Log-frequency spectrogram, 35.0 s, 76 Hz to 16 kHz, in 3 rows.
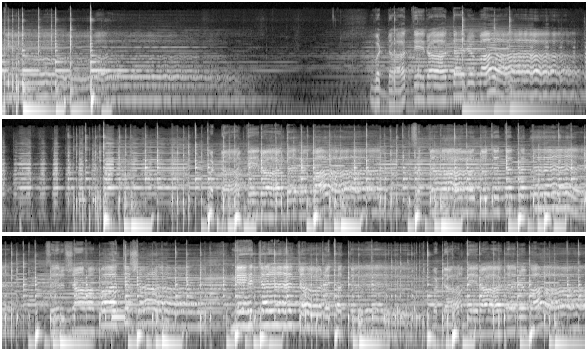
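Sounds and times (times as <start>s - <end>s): harmonium tones: 0.0s - 35.0s
tabla strokes: 12.7s - 35.0s.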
